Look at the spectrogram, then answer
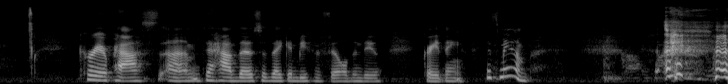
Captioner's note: laughter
